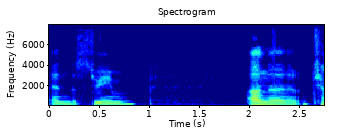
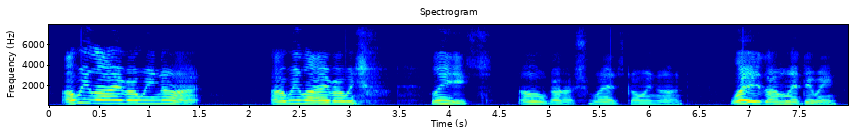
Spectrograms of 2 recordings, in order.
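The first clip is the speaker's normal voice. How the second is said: frantic, high, loud pleading; panicked; 4 semitones higher, 5 dB louder than usual. Real, not acted. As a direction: beg frantically, on the edge. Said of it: "I'm just panicking".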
